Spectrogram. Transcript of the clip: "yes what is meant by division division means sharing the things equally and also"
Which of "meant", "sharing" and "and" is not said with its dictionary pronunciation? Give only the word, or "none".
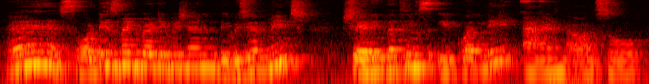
meant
